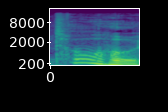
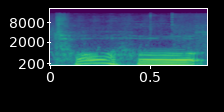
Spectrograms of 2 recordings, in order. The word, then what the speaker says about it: Touhou: a little bit of Touhou here. If you don't know what that is, I can give you a quick rundown. It's basically a bunch of shooting games. It's pronounced like boot.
